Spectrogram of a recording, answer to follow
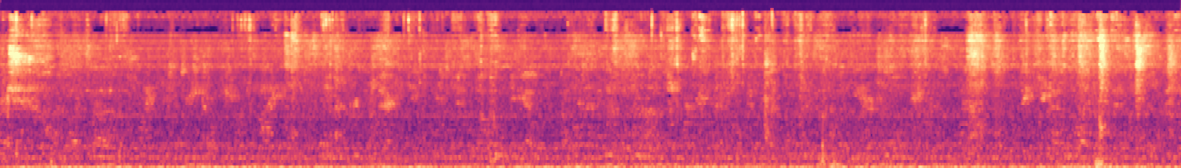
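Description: A steady low hum, with faint, scattered scrapes and clicks from a razor blade being run along the edge of waterslide decal film on a stainless steel tumbler.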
